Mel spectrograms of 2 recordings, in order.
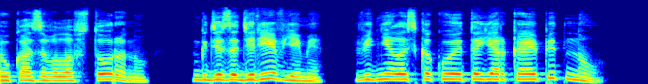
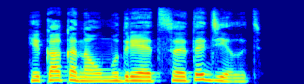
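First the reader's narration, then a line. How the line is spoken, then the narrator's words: Grumbling. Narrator (Russian): проворчала Светлана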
